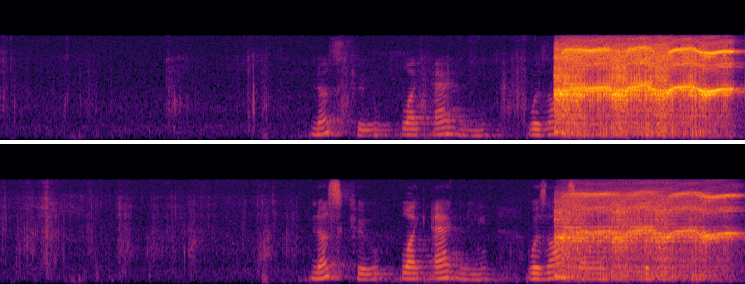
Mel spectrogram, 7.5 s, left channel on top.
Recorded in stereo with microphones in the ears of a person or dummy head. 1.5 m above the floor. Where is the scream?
60° left (ahead or behind), 1.1 m.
